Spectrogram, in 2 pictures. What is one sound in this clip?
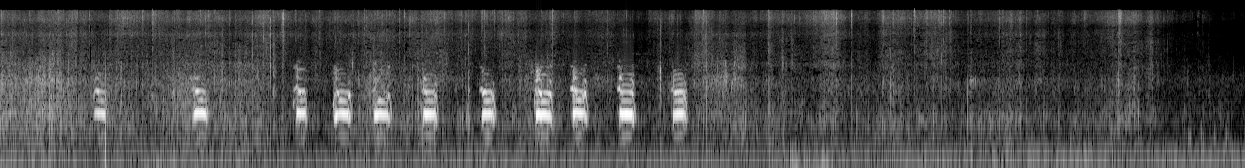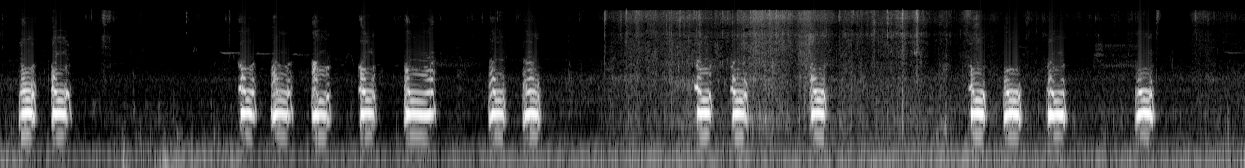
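A dog bays loudly in short, repeated bursts outdoors.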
